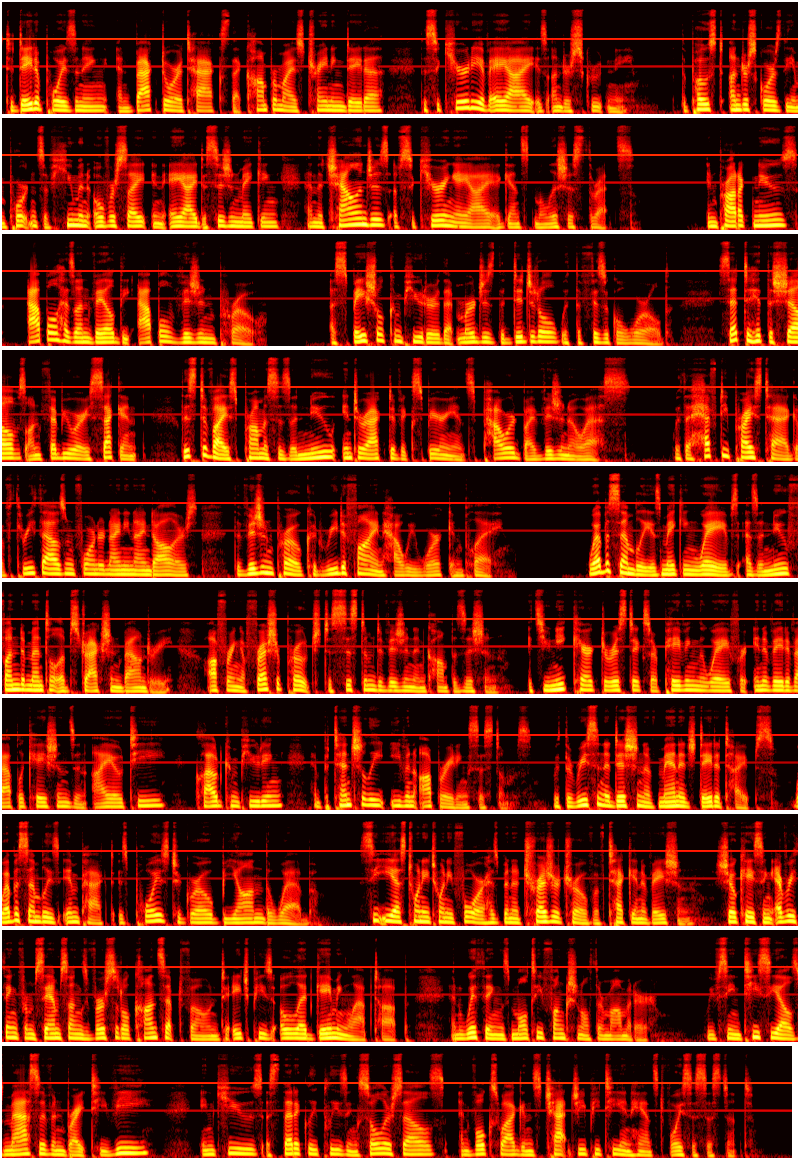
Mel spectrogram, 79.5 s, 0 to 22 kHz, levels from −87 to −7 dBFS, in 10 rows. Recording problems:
high-pitched whine; noticeable; throughout; 5.5 kHz, 20 dB below the speech

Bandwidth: 16 kHz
